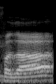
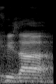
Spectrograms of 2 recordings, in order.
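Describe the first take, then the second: First: The first vowel is an open 'a' sound. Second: The first vowel is a short 'i' sound. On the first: The speaker calls it right. "फे की ज़बर के साथ पढ़ना है" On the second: The speaker calls it wrong. "फे की ज़ेर के साथ इसको हमने नहीं पढ़ना"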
